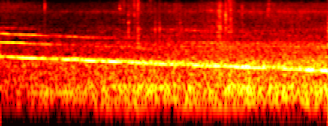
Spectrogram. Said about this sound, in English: Well, at least it's just an ambulance. It's not a whole fucking squad with the trucks and stuff.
